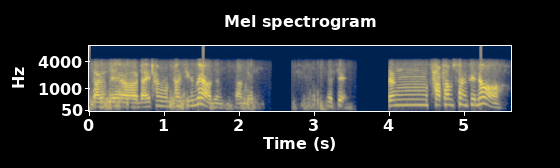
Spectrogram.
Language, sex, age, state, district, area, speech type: Bodo, male, 18-30, Assam, Udalguri, rural, conversation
